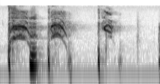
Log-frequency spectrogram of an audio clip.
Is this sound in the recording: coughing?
yes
